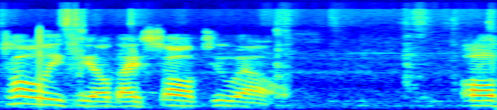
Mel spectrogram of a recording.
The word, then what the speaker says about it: Holyfield: Vanda hollyfield but again never pronounced Holly always Holyfield question two yep here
